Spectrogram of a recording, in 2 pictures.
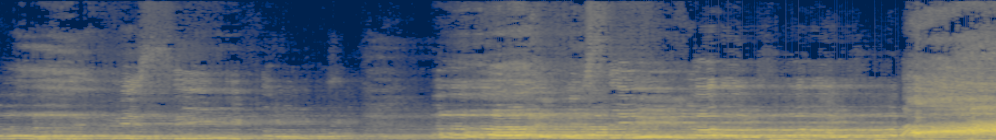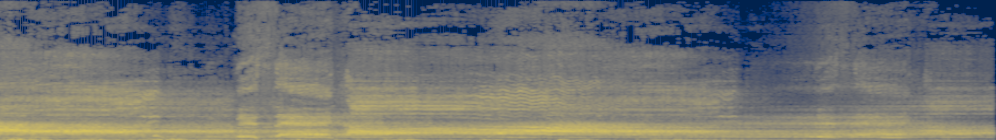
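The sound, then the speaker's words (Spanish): A terrifying, drawn-out scream at night as a storm clears, heard as far as the village, builds from a low moan into loud, piercing wails that swell and waver for several seconds, layered over a deep rumbling drone, with no talking. “Y así, al disiparse la tormenta, en aquella noche iluminada por un tímido firmamento que observaba al hombre, se escuchó hasta el pueblo el grito que ha producido terror por siglos y generaciones.”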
